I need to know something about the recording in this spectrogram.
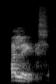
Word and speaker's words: Felix: Felix. Okay, like Nigerians would. Felix, not Felix.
